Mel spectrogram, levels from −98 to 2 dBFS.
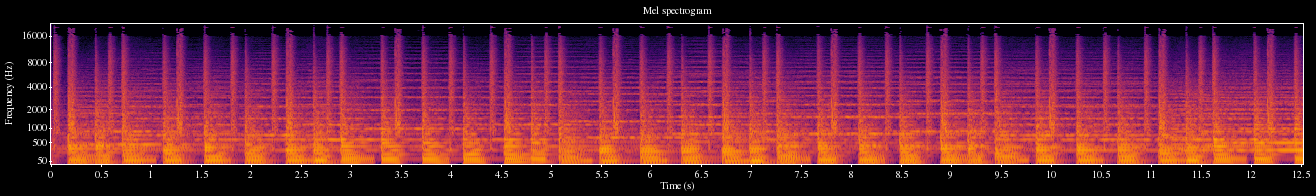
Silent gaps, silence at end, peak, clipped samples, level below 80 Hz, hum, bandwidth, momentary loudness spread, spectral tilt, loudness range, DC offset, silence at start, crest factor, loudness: none; 0 s; -4 dBFS; under 0.1%; -30 dBFS; none; over 20 kHz; 3 LU; -5 dB/octave; 1 LU; under 0.1%; 0 s; 18 dB; -22 LUFS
